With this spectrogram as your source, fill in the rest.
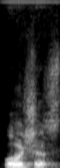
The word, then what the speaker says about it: Ojas: O-J-A-S. Ojas, tá.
